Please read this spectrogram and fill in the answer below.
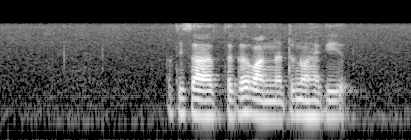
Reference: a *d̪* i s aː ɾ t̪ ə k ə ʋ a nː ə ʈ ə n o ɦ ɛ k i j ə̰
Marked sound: incorrect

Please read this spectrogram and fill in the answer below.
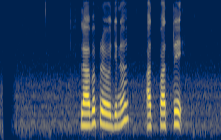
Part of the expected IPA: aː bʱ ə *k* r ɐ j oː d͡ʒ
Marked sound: incorrect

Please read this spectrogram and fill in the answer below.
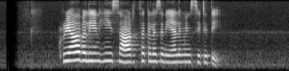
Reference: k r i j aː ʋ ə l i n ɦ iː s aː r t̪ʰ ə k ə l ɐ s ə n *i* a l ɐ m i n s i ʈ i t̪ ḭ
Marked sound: correct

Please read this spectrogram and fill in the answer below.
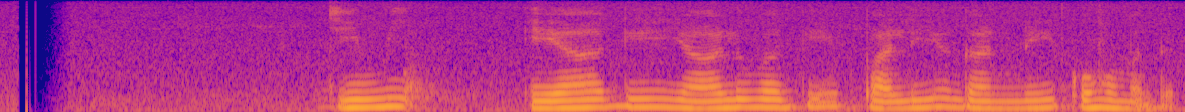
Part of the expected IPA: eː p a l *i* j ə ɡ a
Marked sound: correct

